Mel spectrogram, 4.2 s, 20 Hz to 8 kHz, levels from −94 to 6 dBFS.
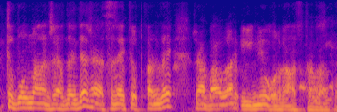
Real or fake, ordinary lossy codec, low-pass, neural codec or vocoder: fake; none; none; codec, 16 kHz, 2 kbps, FreqCodec, smaller model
